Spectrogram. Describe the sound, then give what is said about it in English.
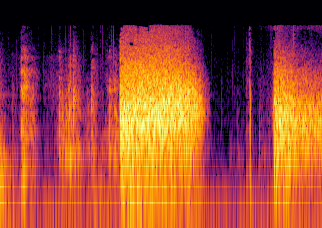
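Revolver gunshots fired at a house, one shot coming through a window: a few faint pops, then two loud, harsh blasts, each trailing off in a rough, noisy roar. No voices are heard. “That shot came through.”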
